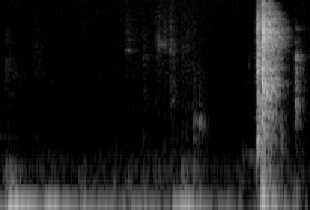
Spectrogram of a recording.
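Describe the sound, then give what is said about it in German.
A door shuts with a single sharp thud and brief rattle near the end, after a stretch of low rumbling background noise and faint shuffling. “Tür zu!”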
